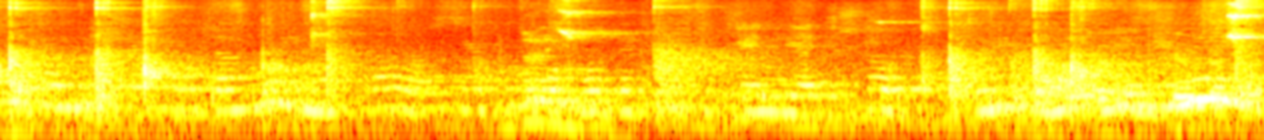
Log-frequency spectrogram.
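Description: A table tennis ball clicks back and forth off paddles and a table.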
